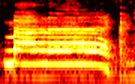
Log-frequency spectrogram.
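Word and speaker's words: Malek: I believe it's pronounced Malik!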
